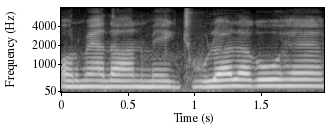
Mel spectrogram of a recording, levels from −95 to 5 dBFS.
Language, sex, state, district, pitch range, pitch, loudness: Bundeli, female, Uttar Pradesh, Hamirpur, 205-230 Hz, 215 Hz, -13 LUFS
